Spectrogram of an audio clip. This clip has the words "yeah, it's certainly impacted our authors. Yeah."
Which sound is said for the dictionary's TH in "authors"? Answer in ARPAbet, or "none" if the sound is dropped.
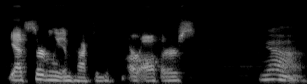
TH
